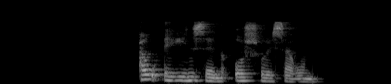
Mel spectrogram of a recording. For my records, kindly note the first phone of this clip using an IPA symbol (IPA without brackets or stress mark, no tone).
a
